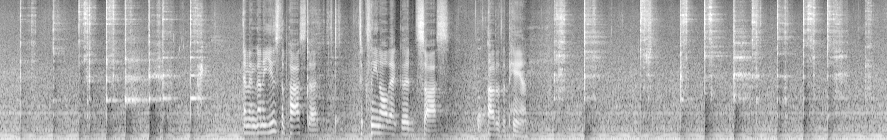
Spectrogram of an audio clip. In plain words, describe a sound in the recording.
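Food slides and patters as it is poured into a metal bowl.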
